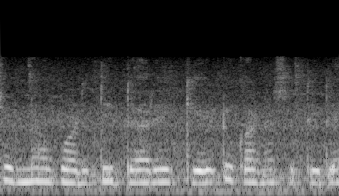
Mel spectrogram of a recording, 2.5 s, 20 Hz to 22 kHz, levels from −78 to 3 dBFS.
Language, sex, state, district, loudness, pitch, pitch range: Kannada, female, Karnataka, Bellary, -14 LUFS, 225 Hz, 220-235 Hz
